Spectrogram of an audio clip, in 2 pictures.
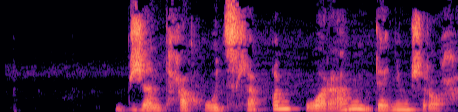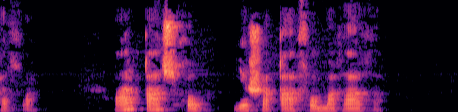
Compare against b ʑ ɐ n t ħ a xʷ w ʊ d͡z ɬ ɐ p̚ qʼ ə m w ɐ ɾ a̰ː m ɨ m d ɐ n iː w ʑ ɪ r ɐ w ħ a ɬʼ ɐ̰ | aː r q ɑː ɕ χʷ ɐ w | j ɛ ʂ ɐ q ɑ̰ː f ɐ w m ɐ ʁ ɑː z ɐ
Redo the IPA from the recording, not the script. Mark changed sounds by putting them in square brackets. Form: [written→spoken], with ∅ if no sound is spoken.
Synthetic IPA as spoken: b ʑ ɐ n t ħ a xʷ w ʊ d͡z ɬ ɐ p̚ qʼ ə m w ɐ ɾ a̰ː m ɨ m d ɐ n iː w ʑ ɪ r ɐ w ħ a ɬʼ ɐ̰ | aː r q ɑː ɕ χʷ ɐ w | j ɛ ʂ ɐ q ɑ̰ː f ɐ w m ɐ ʁ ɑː [z→ʁ] ɐ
